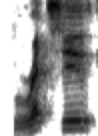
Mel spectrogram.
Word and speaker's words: Retsu: So Retsu and Geki are computer-controlled opponents in which video game? – What were their names again?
